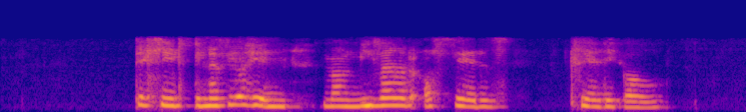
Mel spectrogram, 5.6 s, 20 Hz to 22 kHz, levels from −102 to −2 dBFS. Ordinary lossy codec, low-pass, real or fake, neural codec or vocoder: Opus, 32 kbps; 5.4 kHz; fake; codec, 32 kHz, 1.9 kbps, SNAC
